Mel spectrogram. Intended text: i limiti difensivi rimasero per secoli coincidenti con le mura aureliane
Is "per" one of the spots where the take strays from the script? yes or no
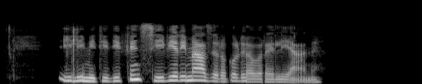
yes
